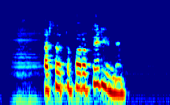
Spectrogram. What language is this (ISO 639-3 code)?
isl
